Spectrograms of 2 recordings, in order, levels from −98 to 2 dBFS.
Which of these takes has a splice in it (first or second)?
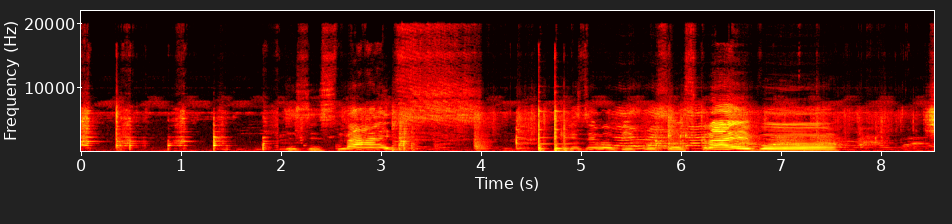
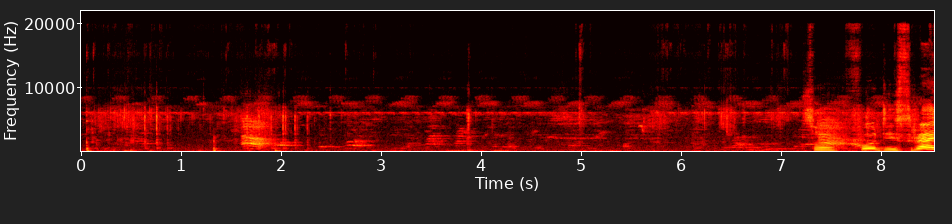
first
